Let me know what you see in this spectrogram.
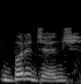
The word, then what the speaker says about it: Buttigieg: So Pete Buttigieg, mm-hmm. – which that's how you say it. That's how he said it, I should say. I checked.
